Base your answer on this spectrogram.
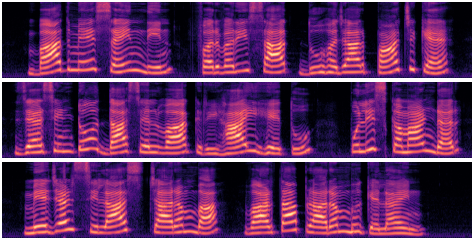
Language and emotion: Maithili, neutral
